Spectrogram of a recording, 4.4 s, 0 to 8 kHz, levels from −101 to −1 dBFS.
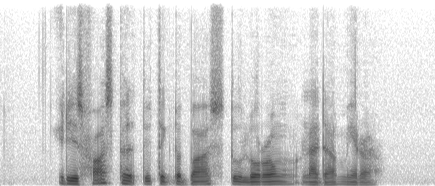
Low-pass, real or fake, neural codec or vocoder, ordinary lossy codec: none; fake; codec, 16 kHz, 0.8 kbps, ZipCodec; none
